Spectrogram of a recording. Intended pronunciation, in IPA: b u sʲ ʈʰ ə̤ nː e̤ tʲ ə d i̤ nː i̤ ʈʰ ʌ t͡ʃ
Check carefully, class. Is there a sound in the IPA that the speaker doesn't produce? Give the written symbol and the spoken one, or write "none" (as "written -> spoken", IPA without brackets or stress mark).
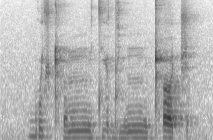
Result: e̤ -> i̤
